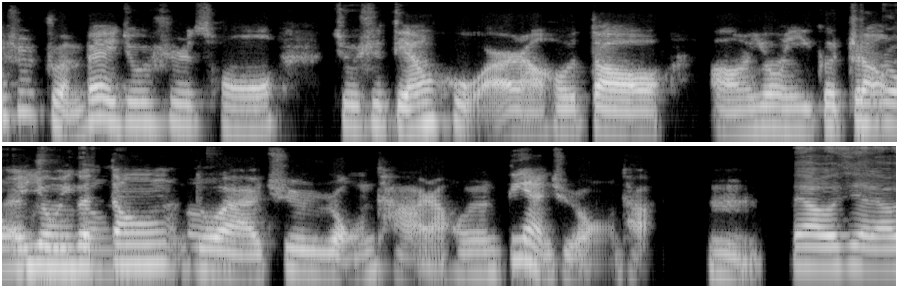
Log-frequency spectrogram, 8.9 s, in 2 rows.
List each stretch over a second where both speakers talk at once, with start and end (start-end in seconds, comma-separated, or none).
4.3-5.6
